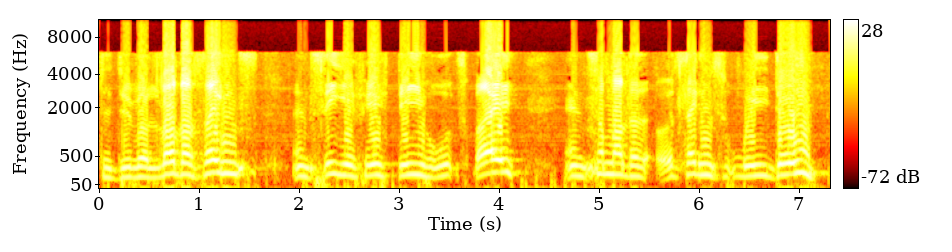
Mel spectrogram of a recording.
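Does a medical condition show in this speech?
Yes: cerebral palsy; discovered at age 2.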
